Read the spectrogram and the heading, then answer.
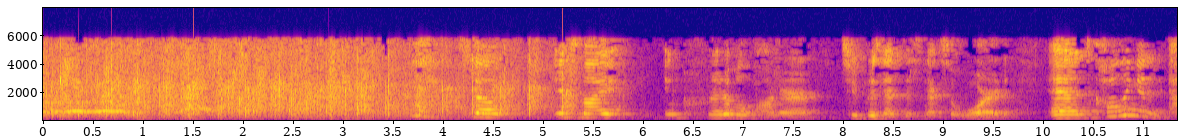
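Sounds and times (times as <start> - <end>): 
audience applause: 0.0 - 5.3
speech: 5.5 - 11.3.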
